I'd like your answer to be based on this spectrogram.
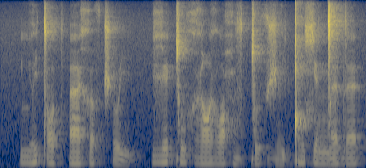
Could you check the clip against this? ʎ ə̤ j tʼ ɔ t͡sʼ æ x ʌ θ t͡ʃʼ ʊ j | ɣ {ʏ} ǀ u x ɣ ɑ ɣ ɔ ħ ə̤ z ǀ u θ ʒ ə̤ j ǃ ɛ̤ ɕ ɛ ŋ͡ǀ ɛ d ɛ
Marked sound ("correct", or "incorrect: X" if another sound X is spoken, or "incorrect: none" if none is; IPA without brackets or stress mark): incorrect: ɪ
